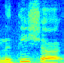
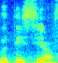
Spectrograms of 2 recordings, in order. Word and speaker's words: Leticia: I used to go by Leticia in Canada, but since I'm in Mexico now, my name in Spanish is pronounced Leticia.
